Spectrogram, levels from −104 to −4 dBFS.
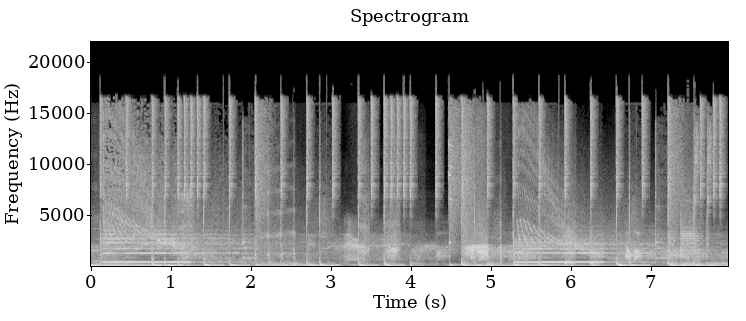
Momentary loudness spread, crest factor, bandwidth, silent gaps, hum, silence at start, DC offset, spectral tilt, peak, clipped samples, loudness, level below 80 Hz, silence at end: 6 LU; 18 dB; 19 kHz; none; none; 0 s; under 0.1%; -3 dB/octave; -2 dBFS; under 0.1%; -18 LUFS; -28 dBFS; 0 s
